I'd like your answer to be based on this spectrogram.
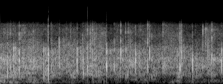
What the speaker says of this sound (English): Let's give a round of applause to the disaster relief community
